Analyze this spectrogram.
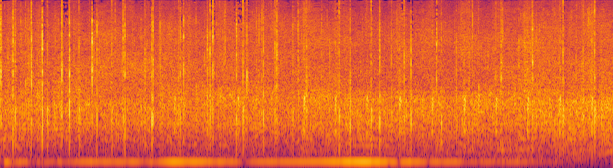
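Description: Audience applauding, many hands clapping at once. A low steady hum sits underneath and stops near the end.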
